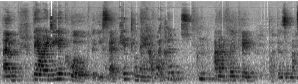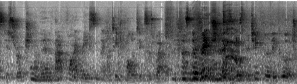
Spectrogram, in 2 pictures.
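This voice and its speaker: A woman teacher giving informal, enthusiastic and rambling reflections to an audience as a panelist. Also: mid-range voice. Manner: chatty, enthusiastic, digressive. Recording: echoey hall, distant mic, loud room noise.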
